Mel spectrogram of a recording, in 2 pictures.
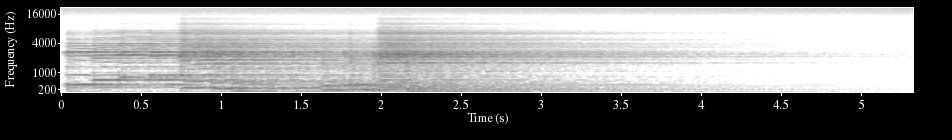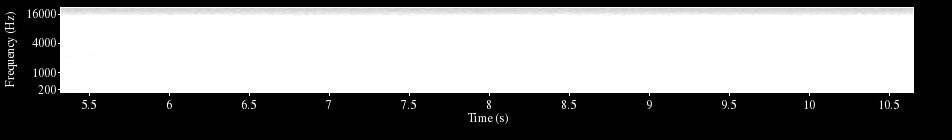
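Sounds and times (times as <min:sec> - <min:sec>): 
mono guitar loop with reverb: 0:00.0 - 0:04.7.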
